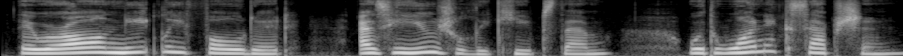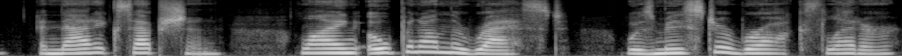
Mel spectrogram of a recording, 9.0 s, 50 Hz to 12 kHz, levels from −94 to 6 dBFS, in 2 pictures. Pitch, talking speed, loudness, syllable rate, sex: 245 Hz, 165 wpm, -17 LUFS, 4.6 syllables/s, female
